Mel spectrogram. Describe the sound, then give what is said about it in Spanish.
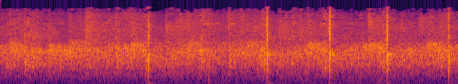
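Audience applause for a guest, a dense, steady wash of clapping that holds at an even level throughout, with a few sharper individual claps popping out above the crowd. “Pues un aplauso para Rubén Acevedo.”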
